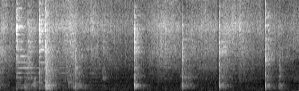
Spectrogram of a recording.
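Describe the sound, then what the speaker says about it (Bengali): Chicken mince tossed with spices in a pan sizzles softly while a utensil scrapes and clinks against the metal in irregular strokes, roughly one every half second to second, with no talking. "সমস্ত মশলার সাথে চিকেন থেকে মিশিয়ে ভালো করে আমি চিকেনটাকে নাড়াচাড়া করব।"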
